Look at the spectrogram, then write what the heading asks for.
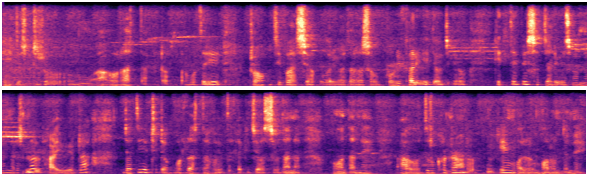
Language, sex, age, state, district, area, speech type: Odia, female, 30-45, Odisha, Rayagada, rural, spontaneous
